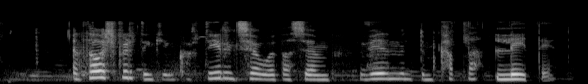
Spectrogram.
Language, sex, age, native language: Icelandic, female, 18-19, Icelandic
